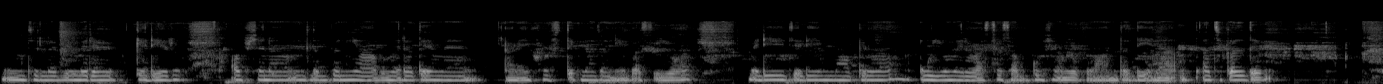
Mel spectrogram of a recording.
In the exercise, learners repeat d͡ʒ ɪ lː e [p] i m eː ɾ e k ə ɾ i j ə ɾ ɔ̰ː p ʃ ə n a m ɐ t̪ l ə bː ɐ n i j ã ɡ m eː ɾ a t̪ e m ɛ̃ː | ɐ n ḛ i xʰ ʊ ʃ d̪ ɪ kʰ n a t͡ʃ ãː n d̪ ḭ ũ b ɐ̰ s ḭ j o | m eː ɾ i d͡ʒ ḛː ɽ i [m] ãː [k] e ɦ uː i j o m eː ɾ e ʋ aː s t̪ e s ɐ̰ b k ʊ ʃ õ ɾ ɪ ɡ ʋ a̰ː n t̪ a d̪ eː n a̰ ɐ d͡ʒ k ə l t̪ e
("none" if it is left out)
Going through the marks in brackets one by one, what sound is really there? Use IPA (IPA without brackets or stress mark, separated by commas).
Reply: b, m, p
